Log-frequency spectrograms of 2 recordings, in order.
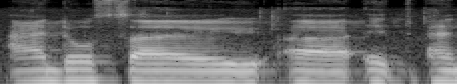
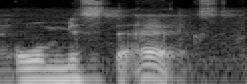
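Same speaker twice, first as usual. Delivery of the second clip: ordinary talk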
